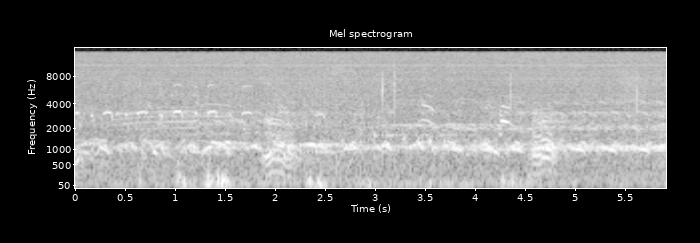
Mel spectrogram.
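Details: Seagulls by a Norwegian fishing village in Lofoten give rapid, overlapping nasal cries, a near-continuous chatter. Deep bumps and a faint voice-like murmur sound below.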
